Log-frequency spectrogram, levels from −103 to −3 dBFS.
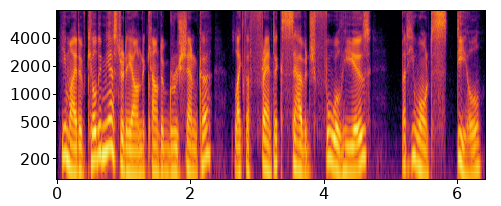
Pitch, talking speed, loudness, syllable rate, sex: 150 Hz, 195 wpm, -17 LUFS, 5.4 syllables/s, male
